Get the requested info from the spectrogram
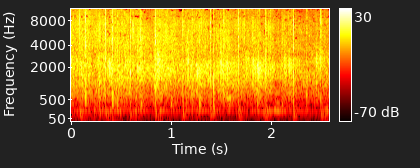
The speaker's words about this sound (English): It's you can applaud that, you know.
